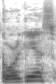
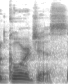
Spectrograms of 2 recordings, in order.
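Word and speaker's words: Gorgias: this guy right here whose name can be pronounced gorgus or gorgeous and guess which one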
